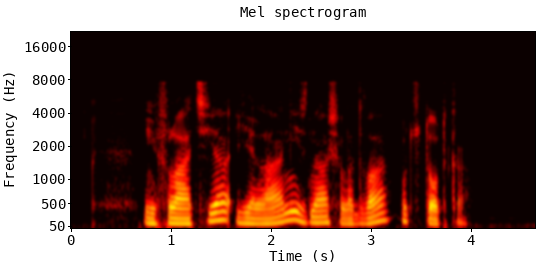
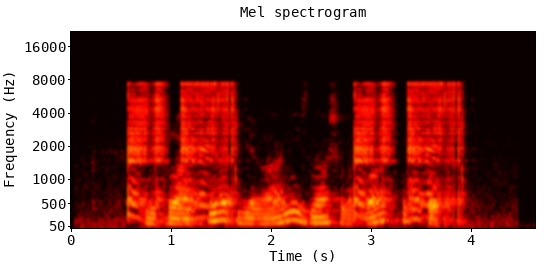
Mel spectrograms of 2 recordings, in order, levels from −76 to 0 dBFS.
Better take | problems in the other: first | background sound (Fart); 1 dB above the speech // room echo; dies away in 0.5 s

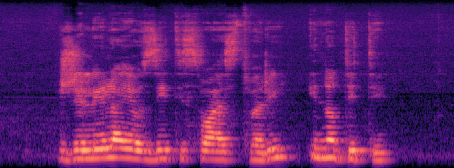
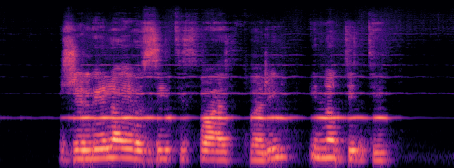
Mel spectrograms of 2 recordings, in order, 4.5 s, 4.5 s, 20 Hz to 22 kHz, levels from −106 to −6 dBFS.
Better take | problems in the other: first | noise reduction (neural mask model RNNoise)

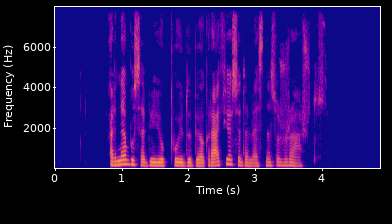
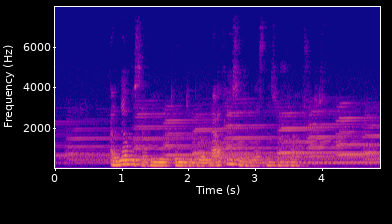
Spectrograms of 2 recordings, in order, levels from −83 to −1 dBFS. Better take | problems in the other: first | background sound (Keyboard (musical)); 8 dB below the speech // room echo; dies away in 0.5 s

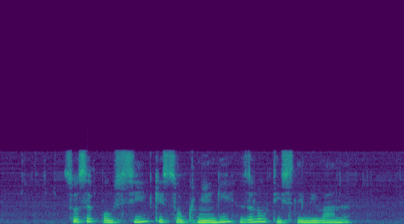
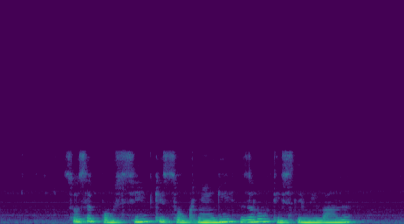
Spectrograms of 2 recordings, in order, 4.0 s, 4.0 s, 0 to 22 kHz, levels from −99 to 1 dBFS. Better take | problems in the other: first | room echo; dies away in 0.3 s

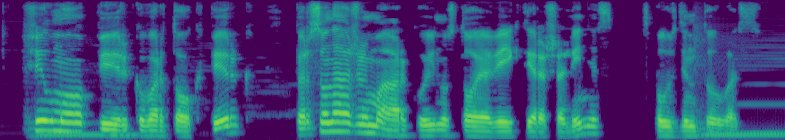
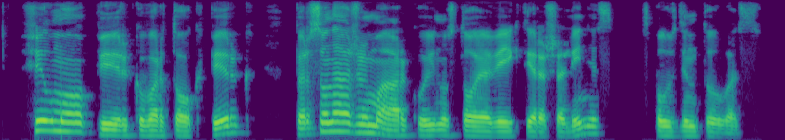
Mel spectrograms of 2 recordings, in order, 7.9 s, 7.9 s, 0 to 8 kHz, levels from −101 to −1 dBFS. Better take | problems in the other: second | noise reduction (classical method Wiener filter)

